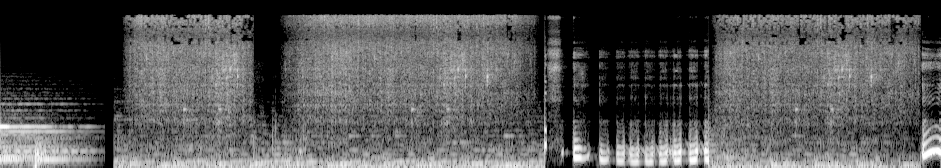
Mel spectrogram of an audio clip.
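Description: Background music fades out. Then comes a steady rushing hiss of kitchen noise, broken for about a second and a half past the middle by a short choppy stretch with some pitched sound.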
